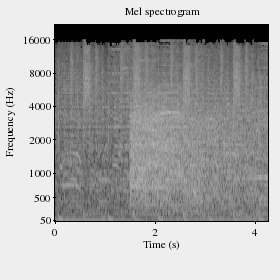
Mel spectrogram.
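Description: Stadium crowd noise with music, the crowd's roar swelling suddenly about a second and a half in and holding.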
